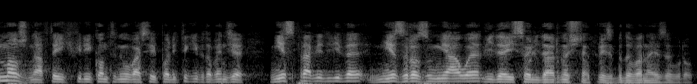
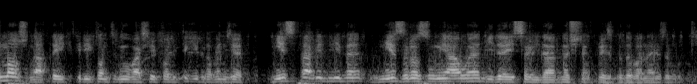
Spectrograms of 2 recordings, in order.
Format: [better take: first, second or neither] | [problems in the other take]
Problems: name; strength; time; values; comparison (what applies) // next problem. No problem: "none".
first | noise reduction (neural separator model SepFormer DNS4)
